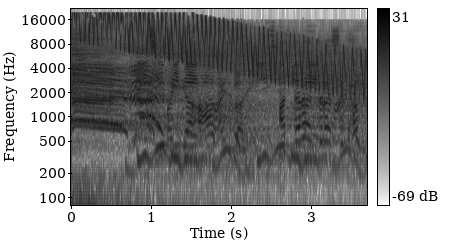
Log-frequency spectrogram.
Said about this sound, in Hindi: जितना लोग देवी जागरण में आई बा सभी अपन हाथ उठा के एक बार प्यारा सा जयकारा माई दुर्गा के लगा दी सभी। प्रेम से बोली दुर्गा मैया की।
